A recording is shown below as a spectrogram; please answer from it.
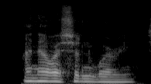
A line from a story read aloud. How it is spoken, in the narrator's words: sighed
